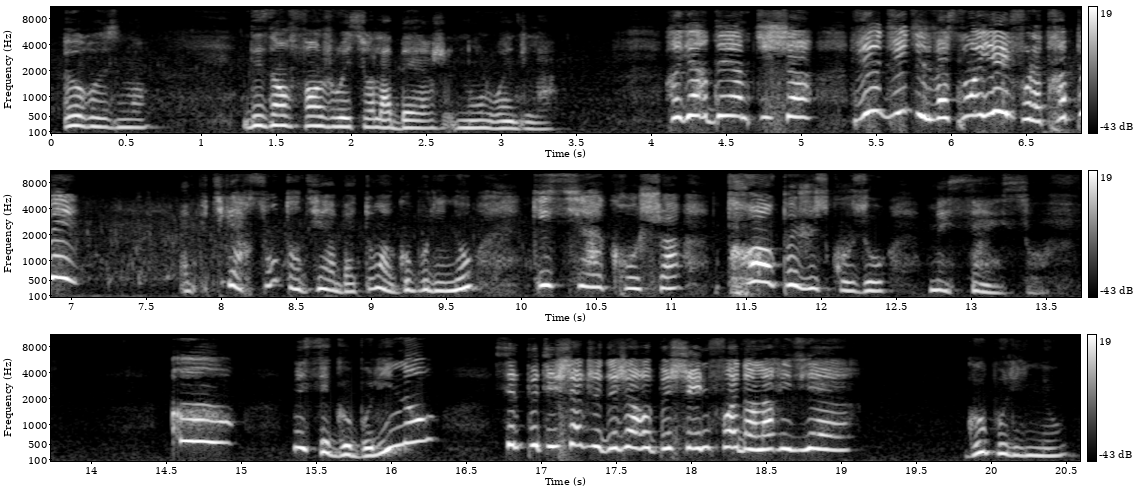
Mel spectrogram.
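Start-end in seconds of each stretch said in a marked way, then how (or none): 4.1-6.9 put-on much higher, loud urgent kid voice; hurry, point and shout; children calling from the riverbank; excited children. Children spot drowning kitten. 14.6-19.0 put-on much higher, loud delighted boy; boy recognising the kitten; surprised child.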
